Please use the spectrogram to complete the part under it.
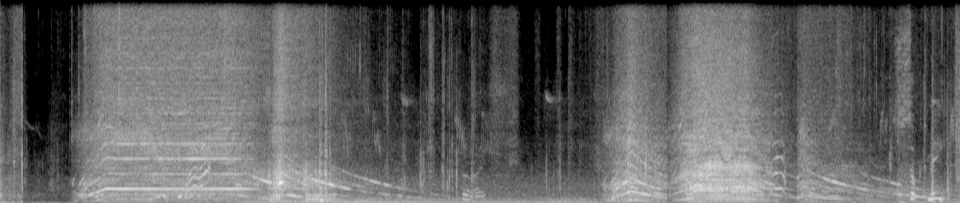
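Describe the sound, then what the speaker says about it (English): A leaf blower clearing loose soil from the base of a wall at a garage slab site, its motor whining up loudly in bursts, revving and easing off, with a voice talking between the blasts. "So I've brought my blower with me, and hopefully this does the job of getting rid of the loose soil"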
